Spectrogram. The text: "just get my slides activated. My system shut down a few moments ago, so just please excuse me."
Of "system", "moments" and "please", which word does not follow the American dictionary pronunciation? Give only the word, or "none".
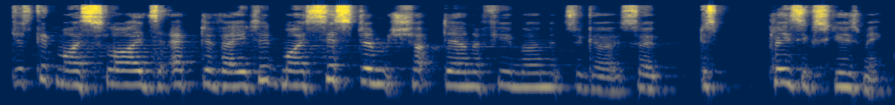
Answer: none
